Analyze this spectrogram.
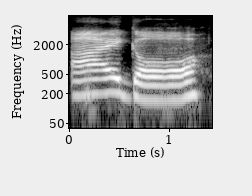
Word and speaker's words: Igor: a face, It's pronounced Igor. They said it was Eagle. Well, they were wrong then, weren't they?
